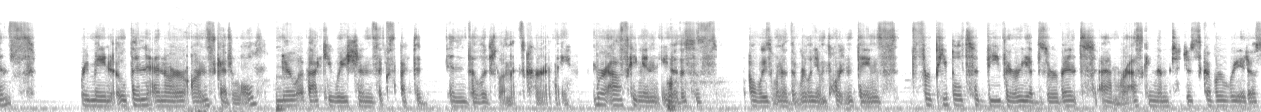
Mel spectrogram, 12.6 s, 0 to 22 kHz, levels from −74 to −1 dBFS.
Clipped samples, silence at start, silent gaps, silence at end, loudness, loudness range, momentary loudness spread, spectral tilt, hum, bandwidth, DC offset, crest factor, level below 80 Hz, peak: under 0.1%; 0 s; none; 0 s; -28 LUFS; 2 LU; 7 LU; -1 dB/octave; none; over 20 kHz; under 0.1%; 24 dB; -58 dBFS; -8 dBFS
